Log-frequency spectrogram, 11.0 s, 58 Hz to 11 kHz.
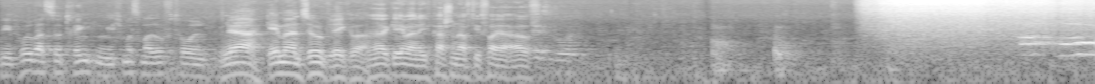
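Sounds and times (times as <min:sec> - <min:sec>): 
speech: 0:00.0 - 0:06.0
steam hissing from a ruptured steam pipe in a ship's stoking room: 0:08.5 - 0:10.9.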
